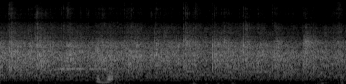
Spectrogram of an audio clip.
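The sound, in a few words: audience applause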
